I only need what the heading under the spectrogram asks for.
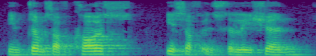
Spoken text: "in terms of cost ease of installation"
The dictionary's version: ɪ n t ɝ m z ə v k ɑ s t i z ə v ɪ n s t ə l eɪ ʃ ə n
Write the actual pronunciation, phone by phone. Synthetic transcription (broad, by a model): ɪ n t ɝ m s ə f k ɑ s i s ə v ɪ n s t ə l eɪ ʃ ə n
